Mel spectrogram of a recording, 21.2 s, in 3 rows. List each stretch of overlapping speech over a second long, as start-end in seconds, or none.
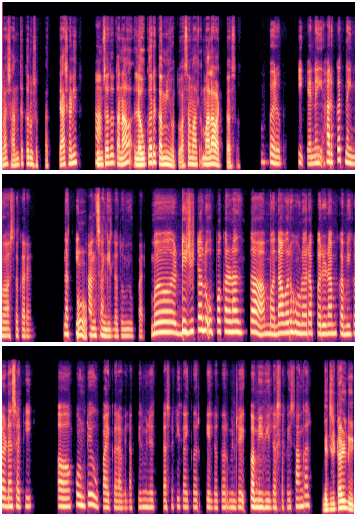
none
